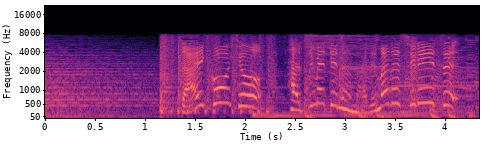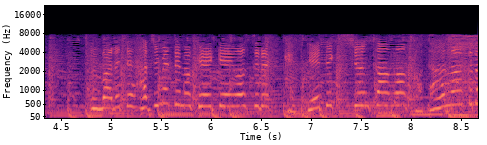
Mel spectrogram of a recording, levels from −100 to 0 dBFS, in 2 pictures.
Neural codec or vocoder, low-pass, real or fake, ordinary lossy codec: none; none; real; none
